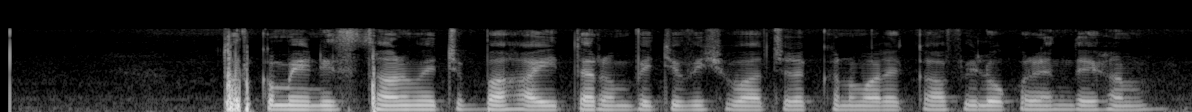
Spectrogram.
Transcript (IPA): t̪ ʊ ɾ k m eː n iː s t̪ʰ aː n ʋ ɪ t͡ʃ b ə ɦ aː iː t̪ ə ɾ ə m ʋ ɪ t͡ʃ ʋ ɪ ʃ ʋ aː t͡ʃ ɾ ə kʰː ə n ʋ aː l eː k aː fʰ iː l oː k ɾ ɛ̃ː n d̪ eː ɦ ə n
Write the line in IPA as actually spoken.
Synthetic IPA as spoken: t̪ ʊ ɾ k m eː n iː s t̪ʰ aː n ʋ ɪ t͡ʃ b ə ɦ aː iː t̪ ə ɾ ə m ʋ ɪ t͡ʃ ʋ ɪ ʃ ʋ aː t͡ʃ ɾ ə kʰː ə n ʋ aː l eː k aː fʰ iː l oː k ɾ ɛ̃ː n d̪ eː ɦ ə n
